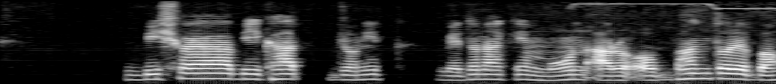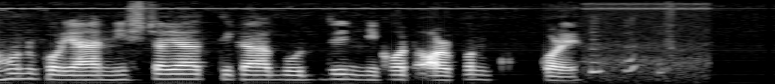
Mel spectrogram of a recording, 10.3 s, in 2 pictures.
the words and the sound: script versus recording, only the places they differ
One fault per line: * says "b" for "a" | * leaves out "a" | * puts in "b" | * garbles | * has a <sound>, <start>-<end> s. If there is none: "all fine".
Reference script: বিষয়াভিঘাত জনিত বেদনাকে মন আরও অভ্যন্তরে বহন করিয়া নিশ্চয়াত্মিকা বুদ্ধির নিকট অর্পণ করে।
* has a laugh, 9.2-9.7 s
